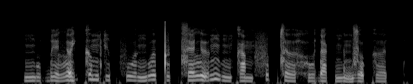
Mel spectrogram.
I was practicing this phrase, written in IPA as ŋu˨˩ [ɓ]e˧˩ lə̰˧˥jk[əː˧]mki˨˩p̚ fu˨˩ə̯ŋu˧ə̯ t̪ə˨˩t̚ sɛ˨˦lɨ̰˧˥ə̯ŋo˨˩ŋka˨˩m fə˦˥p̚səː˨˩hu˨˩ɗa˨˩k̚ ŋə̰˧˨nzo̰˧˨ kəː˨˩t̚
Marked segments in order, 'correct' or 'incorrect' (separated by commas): correct, incorrect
